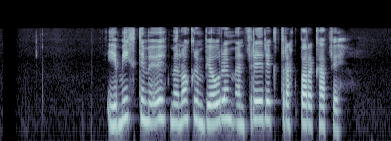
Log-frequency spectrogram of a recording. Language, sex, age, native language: Icelandic, female, 40-49, Icelandic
